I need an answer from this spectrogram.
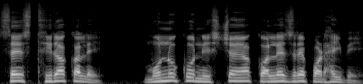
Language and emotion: Odia, neutral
